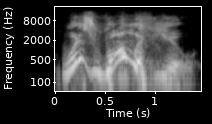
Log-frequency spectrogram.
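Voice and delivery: exasperated scolding question; rebuke. Acted. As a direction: rebuke someone in disbelief. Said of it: "in the form of rebuke".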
